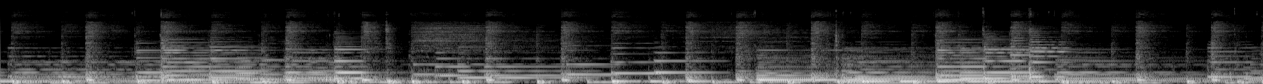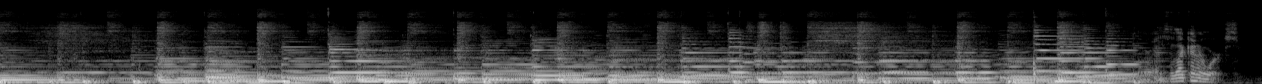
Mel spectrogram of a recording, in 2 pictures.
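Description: A backing-track song with a steady beat and keyboard parts, played back from a USB stick through the Yamaha CK61 stage keyboard's audio trigger. Its playback volume is being raised above the default setting of 64.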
